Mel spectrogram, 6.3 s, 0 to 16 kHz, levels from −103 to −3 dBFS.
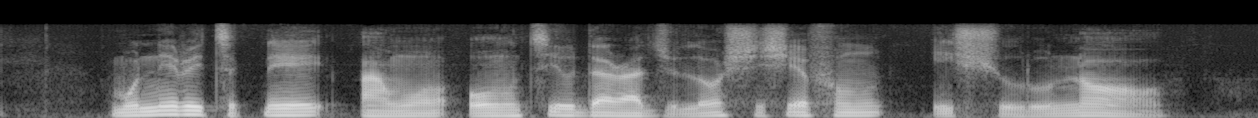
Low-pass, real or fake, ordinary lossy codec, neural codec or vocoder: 7.2 kHz; fake; none; codec, 16 kHz, 1 kbps, X-Codec, WavLM features, trained on Multilingual LibriSpeech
